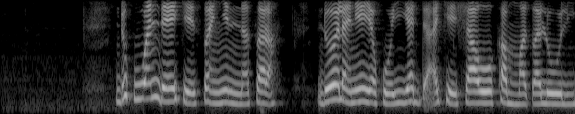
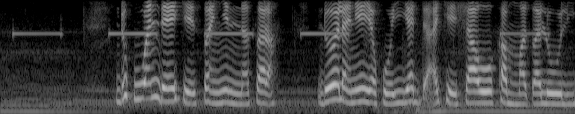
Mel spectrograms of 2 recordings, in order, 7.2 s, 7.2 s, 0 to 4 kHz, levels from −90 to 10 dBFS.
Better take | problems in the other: first | background sound (Motor vehicle (road) / Engine); 19 dB below the speech

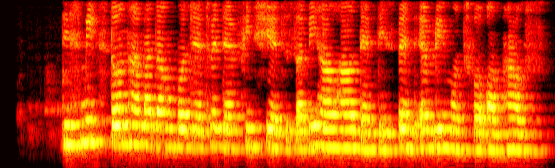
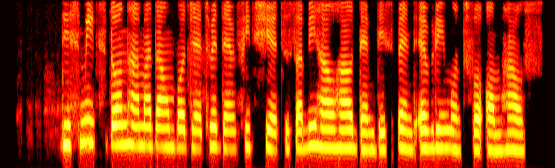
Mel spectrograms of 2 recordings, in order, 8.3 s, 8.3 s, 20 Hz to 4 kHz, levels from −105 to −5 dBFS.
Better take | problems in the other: second | room echo; dies away in 0.6 s

